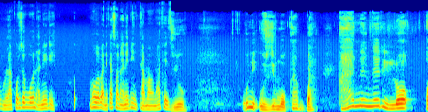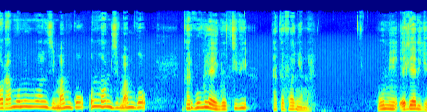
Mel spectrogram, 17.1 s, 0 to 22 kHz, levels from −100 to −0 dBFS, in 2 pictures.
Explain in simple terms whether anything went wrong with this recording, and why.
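DECT cordless phone buzz runs through the whole recording. A cordless phone or its base station close by sends a tiny radio pulse every 10 ms, and the recording electronics pick it up and turn it into sound. The result is a thin, steady buzz at 100 Hz with a raspy edge from its many overtones. It sits well below the speech but stays audible in the background from start to finish.

A section at the wrong speed begins at 3.42 s and lasts to the end. From that point the speech plays at about 0.7 times its proper speed, so it drags and drops roughly seven semitones in pitch, sounding deep and sluggish. Speed and pitch shift together because the audio is being stretched out in time. The likely cause is a player or editing tool that handled that part using the wrong clock.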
